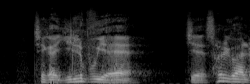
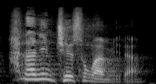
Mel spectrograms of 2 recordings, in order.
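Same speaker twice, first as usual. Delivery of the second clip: tearful repentance; 8 semitones higher, 7 dB louder than usual. Retold or imitated. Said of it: "눈물, 콧물 쏟으면서".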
